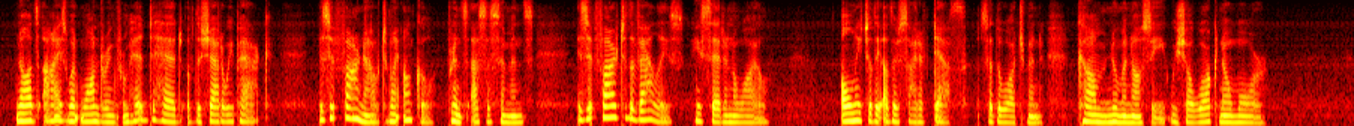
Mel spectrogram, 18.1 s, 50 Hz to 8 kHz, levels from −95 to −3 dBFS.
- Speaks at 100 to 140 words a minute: No, average, 165 wpm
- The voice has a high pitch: No, medium, 160 Hz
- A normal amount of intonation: Yes, average, 3.2 semitones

